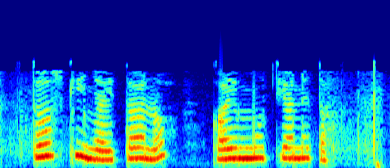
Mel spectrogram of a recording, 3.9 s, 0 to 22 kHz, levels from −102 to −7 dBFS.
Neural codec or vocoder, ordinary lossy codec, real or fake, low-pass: none; AAC, 16 kbps; real; 19.8 kHz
